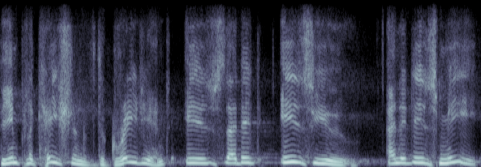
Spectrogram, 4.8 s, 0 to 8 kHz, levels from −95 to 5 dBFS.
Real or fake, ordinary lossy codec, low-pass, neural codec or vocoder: real; Opus, 16 kbps; 7.2 kHz; none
